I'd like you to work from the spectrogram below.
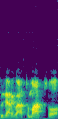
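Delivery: normal talking voice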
